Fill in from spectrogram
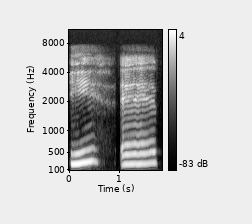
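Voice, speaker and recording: A woman pastor telling her personal faith testimony as a guest, a lively storyteller who often ends phrases with a tag question. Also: fairly high pitch, drawn-out words, smooth, dry recording, highs cut off.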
